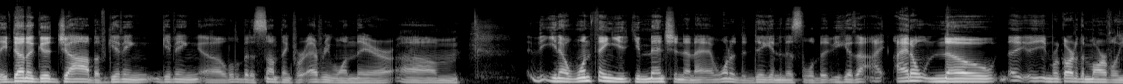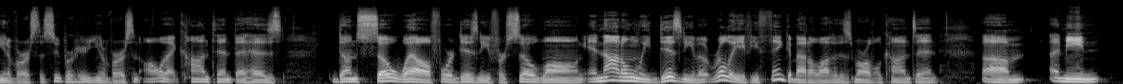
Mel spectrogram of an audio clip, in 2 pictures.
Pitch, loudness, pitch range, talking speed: 115 Hz, -19 LUFS, 100-135 Hz, 215 wpm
